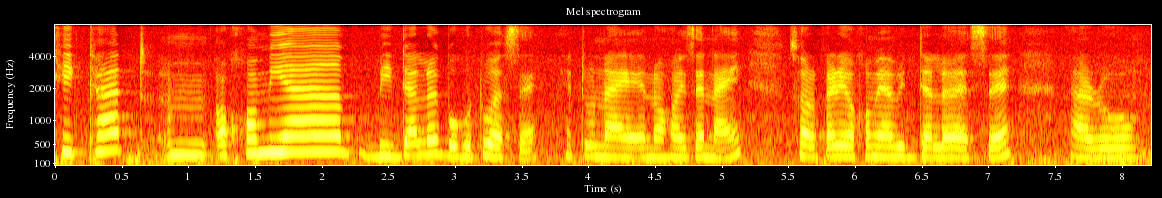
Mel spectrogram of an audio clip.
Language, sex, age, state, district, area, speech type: Assamese, female, 18-30, Assam, Sonitpur, urban, spontaneous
